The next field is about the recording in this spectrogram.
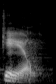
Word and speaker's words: Gale: Gale, just like the woman's name.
